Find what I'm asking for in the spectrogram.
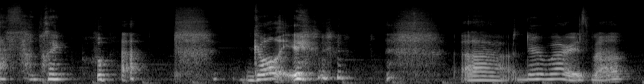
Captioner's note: chuckles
